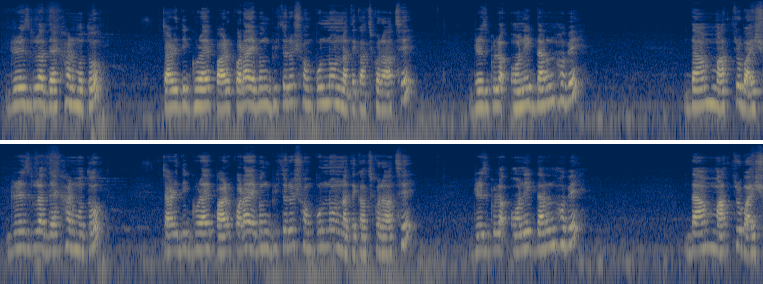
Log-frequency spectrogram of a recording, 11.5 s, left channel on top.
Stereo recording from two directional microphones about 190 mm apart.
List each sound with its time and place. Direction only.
0.2 s speech: 30° left (ahead or behind)
2.4 s speech: 35° left (ahead or behind)
7.1 s speech: 40° left (ahead or behind)
10.3 s speech: 30° left (ahead or behind)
